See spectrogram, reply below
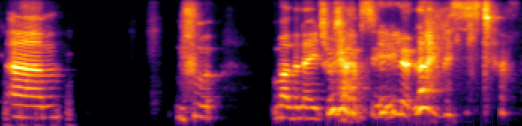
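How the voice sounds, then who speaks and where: Croaky, hoarse woman hoof care instructor. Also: on the high side. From United Kingdom. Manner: animated and emphatic, quick asides. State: hoarse from strained vocal cords. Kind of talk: live session chat, reading viewer comments.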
